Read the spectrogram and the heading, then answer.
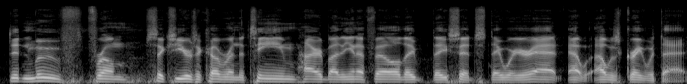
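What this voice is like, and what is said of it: Genuine Southern American accent. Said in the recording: “to have an actual Southerner feels good ... it's nice to hear a real one”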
